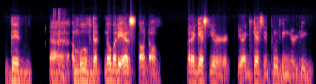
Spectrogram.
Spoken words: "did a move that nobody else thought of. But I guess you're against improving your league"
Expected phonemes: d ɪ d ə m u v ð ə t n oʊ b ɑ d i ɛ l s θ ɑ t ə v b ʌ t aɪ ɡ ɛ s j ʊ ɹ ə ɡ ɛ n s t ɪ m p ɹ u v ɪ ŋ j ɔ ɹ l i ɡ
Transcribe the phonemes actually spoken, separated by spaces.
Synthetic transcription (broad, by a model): d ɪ d ə m u v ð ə t n oʊ b ɑ d i ɛ l s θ ɑ t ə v b ʌ t aɪ ɡ ɛ s j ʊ ɹ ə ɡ ɛ s ɪ m p ɹ u v ɪ ŋ j ɔ ɹ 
